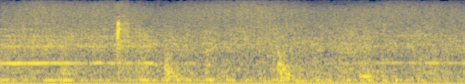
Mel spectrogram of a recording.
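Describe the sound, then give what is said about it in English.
Steam hiss from a steam train in a London railway station, a continuous broad, rushing hiss that stays steady throughout, with no voices. “It begins in a London railroad station.”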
